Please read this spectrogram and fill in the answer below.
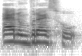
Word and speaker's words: Weishaupt: So, the founder was actually Adam Weishaupt. Wow, Salvatore should know how to pronounce a German last name considering she's been speaking German for almost a year.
